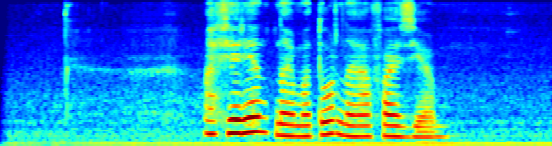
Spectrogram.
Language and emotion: Russian, sad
